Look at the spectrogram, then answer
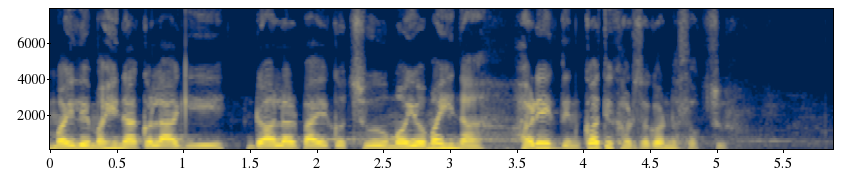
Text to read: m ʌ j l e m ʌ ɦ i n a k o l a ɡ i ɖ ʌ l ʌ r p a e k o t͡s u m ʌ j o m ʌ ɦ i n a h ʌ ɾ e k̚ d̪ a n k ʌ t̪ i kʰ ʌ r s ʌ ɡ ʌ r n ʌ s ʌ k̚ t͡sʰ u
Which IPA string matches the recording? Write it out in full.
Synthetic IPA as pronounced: m ʌ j l e m ʌ ɦ i n a k o l a ɡ i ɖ ʌ l ʌ r p a e k o t͡sʰ u m ʌ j o m ʌ ɦ i n a h ʌ ɾ e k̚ d̪ i n k ʌ t̪ i kʰ ʌ r t͡s ʌ ɡ ʌ r n ʌ s ʌ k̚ t͡sʰ u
